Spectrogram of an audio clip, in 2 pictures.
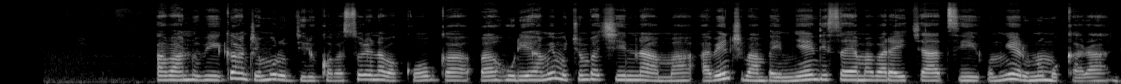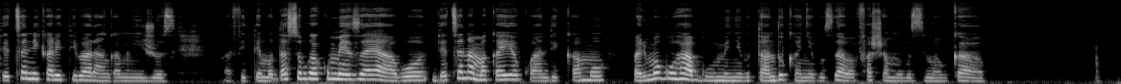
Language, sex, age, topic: Kinyarwanda, female, 18-24, education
